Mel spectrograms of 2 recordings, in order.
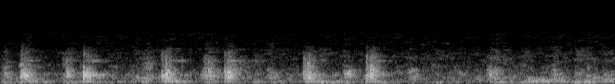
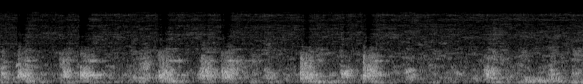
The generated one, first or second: first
